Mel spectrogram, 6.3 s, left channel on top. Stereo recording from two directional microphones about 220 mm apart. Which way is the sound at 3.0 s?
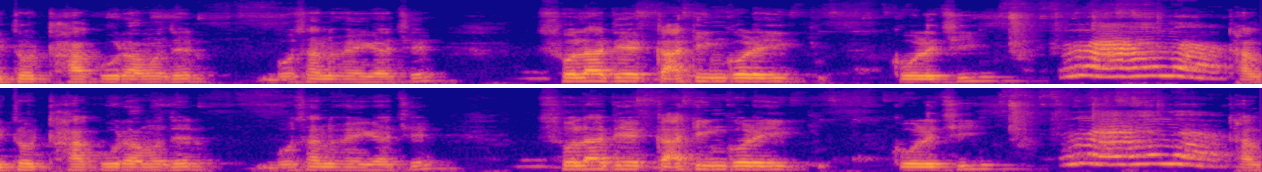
20° right (ahead or behind).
